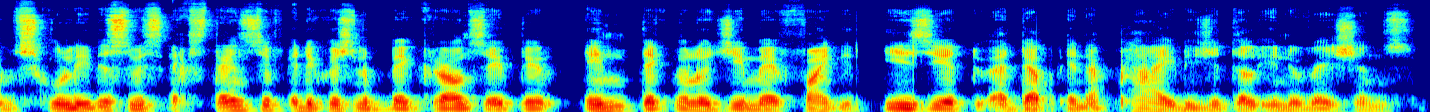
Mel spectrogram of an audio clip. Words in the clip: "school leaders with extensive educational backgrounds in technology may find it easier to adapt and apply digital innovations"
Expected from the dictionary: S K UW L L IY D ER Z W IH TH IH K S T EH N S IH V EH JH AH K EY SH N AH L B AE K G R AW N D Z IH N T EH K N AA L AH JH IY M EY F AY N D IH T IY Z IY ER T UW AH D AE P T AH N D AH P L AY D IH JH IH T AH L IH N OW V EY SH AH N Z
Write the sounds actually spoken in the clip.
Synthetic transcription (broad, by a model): S K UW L L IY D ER S W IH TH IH K S T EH N S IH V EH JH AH K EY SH AH N B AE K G R AW N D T IH N T EH K N AA L AH JH IY M EY F AY N D IH T IY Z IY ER T UW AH D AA P T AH N AH P L AY D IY JH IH T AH L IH N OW V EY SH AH N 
